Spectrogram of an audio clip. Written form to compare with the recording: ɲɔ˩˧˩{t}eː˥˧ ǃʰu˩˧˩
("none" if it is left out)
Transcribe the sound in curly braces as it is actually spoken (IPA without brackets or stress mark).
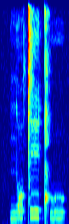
ǀ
